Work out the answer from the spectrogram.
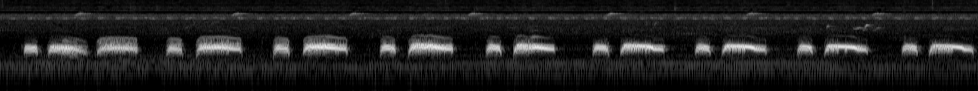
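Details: Spotted dove in Kon Tum, Vietnam, kept for dove trapping, cooing steadily in the Thổ style: a long run of clipped-then-sustained hooting pairs at a brisk, regular pace, over a faint low hum.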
